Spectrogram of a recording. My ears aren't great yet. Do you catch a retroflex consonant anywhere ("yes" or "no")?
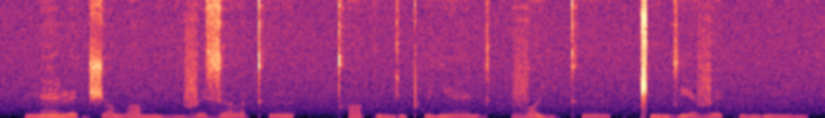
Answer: yes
